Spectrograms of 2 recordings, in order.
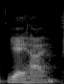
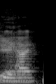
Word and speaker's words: Yehi: Fred Yehi, I'm pretty sure I said his name wrong because I'm Yehi. I'm pretty sure it's Yehi.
